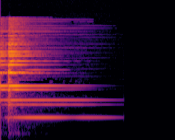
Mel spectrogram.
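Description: Notification-bell sound effect: a single bright ding, ringing with several tones at once and fading out after about a second and a half.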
